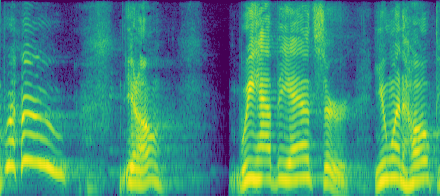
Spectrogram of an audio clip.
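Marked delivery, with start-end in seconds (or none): 0.0-0.7 much higher, a bursting cheer of joy; joyful whoop. Pretend. Preacher shows how believers should cheer, high joyful whoop. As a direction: let out a happy celebration whoop. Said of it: "We should be out there just going".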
